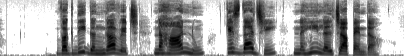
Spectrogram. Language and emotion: Punjabi, neutral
